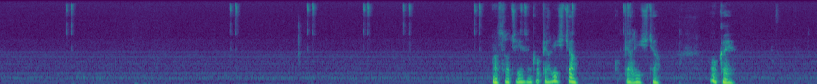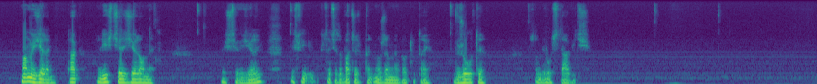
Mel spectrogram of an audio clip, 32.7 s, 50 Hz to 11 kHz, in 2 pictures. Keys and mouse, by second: 4.5 click, 6.0 click, 7.1 click, 7.9 click, 9.4-10.4 drag, 11.2-12.5 drag, 15.4-19.3 middle drag, 20.1 click, 22.0 click, 25.6-26.9 middle drag, 27.9-29.4 middle drag, 30.6-32.6 middle drag.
